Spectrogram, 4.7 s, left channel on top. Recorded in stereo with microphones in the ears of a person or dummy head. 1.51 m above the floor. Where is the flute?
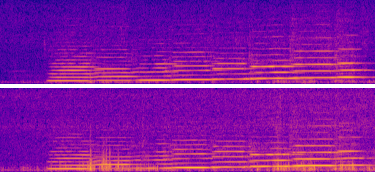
25° right (ahead or behind), 0.8 m.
